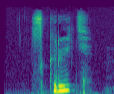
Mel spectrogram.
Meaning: 1. to hide, to conceal 2. to dissemble, to keep back 3. to keep secret
- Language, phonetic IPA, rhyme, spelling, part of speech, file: Russian, [skrɨtʲ], -ɨtʲ, скрыть, verb, Ru-скрыть.ogg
